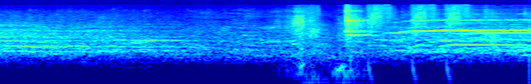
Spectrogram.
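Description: A bat sharply cracks against a ball.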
